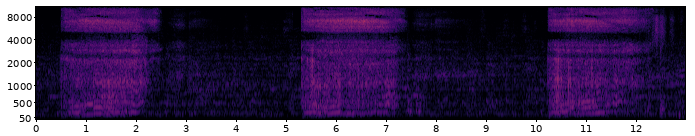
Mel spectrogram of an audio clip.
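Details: Snoring while exhausted: three loud, harsh, hissy snores about 5 seconds apart, roughly 12 a minute, with quiet breathing between them.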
